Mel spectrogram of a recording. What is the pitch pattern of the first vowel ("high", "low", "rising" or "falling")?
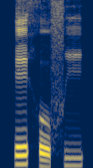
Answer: high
